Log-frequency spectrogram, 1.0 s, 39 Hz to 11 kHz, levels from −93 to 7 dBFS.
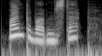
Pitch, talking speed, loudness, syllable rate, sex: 230 Hz, 235 wpm, -18 LUFS, 7.4 syllables/s, female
